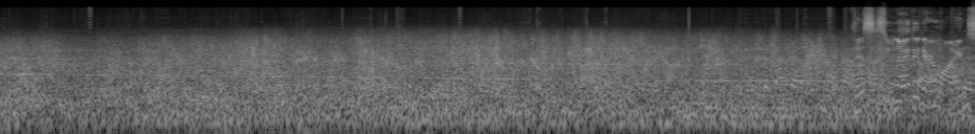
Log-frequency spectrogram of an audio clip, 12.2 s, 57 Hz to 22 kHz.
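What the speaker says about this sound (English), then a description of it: "Flight 1402 taking off to Newark on the 787-10 Dreamliner" United Boeing 787-10 Dreamliner taking off from LAX bound for Newark, a loud, continuous broadband jet roar holding steady throughout, with someone talking over it.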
